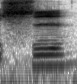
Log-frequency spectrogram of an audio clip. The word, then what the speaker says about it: Shifu: time they saw this, they pronounce it as she. That's why in Kung Fu Panda, they have this like Master Shifu, but it's actually Shifu.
